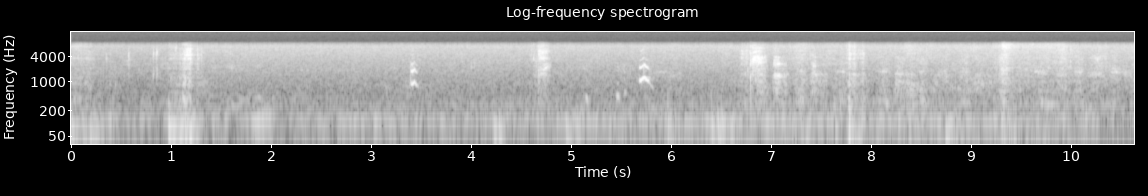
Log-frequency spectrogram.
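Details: Two-day-old Shetland Sheepdog puppies, nine in the litter, squeak while sleeping and twitching; a few short thin squeaks with rising then falling pitch stand out over low room hum and soft rustling.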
